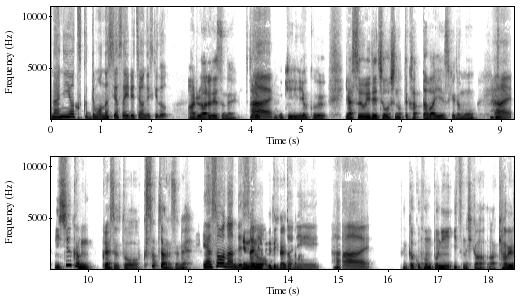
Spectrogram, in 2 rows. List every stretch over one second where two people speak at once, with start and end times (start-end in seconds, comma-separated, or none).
13.1-14.3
